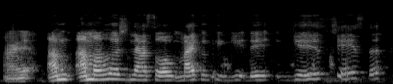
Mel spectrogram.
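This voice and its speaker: A woman's voice: medium pitch, moderate pace, noisy background. A woman on a video call who likes to talk, speaking earnestly and chattily. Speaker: guest. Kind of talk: casual video call chat.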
